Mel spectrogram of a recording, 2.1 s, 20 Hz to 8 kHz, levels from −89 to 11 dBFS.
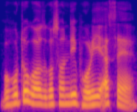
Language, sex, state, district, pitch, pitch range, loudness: Assamese, male, Assam, Kamrup Metropolitan, 175 Hz, 160-185 Hz, -14 LUFS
